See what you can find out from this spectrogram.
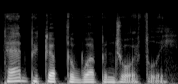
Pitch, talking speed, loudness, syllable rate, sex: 120 Hz, 200 wpm, -18 LUFS, 5.9 syllables/s, male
